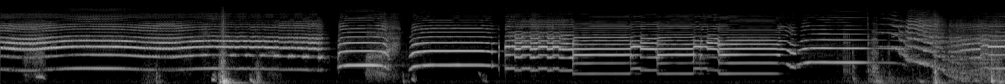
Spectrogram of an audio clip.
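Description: Suona, the Chinese double-reed horn, blown loudly as practice: a long held note that wobbles in pitch, then short separate notes and a choppy run stepping up and down. Another held note follows, ending in a quick downward slide near the end.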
